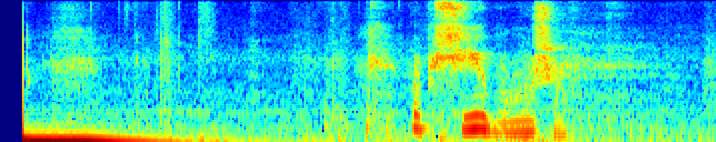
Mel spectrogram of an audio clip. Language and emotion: Russian, sad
